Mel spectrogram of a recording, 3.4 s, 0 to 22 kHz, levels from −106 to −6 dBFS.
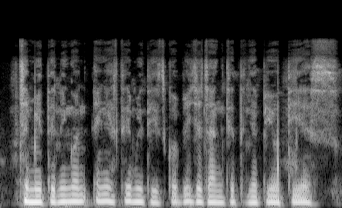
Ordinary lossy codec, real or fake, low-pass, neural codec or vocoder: none; real; 9.9 kHz; none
